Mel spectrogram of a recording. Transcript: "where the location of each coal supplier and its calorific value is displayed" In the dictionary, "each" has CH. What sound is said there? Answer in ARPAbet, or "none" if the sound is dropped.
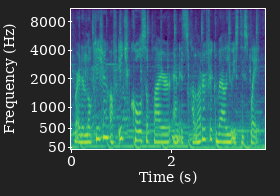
CH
